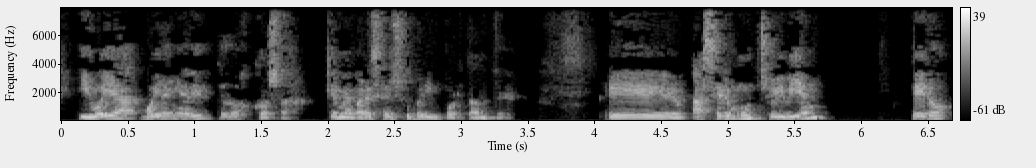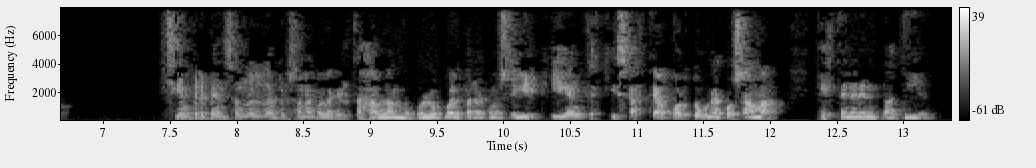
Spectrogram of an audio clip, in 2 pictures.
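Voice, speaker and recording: Here a man speaks in a plain, everyday voice. His pitch is fairly high and his intonation lively. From Canary Islands (Gran Canaria). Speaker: entrepreneur and business association president. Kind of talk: interview.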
